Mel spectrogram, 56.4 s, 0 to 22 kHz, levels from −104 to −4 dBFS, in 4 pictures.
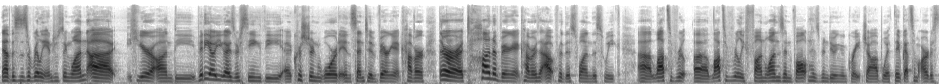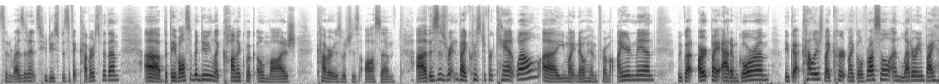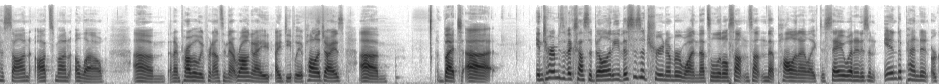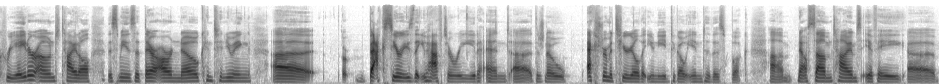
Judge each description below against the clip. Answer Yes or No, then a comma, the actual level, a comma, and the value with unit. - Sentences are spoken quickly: Yes, fast, 210 wpm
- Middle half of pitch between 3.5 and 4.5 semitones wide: No, average, 5.0 semitones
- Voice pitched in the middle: Yes, medium, 165 Hz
